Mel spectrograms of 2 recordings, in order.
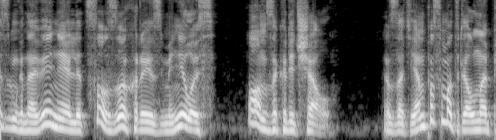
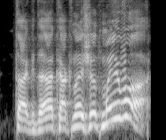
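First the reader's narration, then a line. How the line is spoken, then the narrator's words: Childish-sounding. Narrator (Russian): Это прозвучало так по-детски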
